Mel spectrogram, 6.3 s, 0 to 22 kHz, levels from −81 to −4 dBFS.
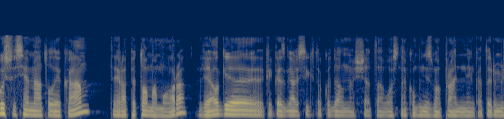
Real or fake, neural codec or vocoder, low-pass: real; none; 7.2 kHz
